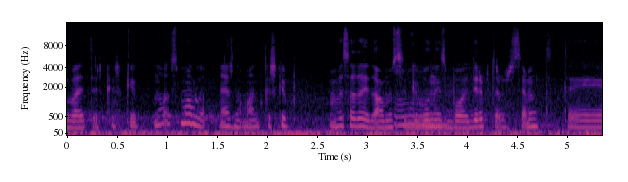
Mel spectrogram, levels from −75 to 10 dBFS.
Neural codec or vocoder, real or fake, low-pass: vocoder, 44.1 kHz, 128 mel bands every 256 samples, BigVGAN v2; fake; 14.4 kHz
